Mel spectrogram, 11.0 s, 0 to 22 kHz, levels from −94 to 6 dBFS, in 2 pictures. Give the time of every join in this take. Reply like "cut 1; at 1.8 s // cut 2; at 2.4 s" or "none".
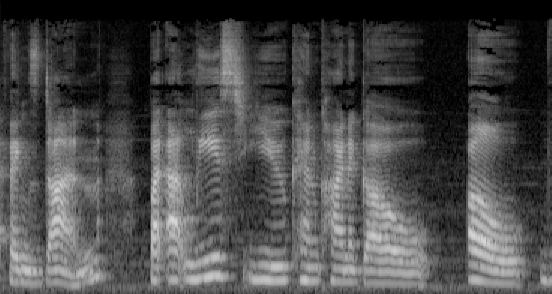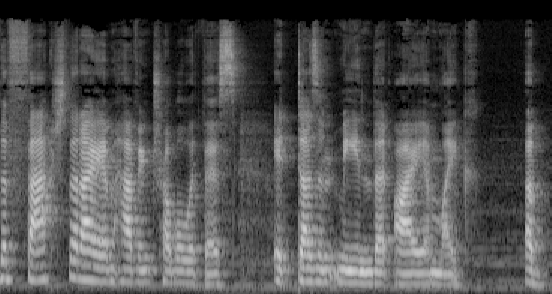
cut 1; at 5.3 s // cut 2; at 8.2 s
